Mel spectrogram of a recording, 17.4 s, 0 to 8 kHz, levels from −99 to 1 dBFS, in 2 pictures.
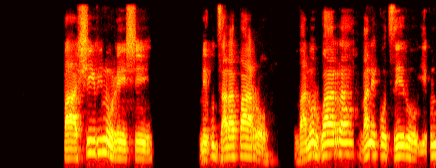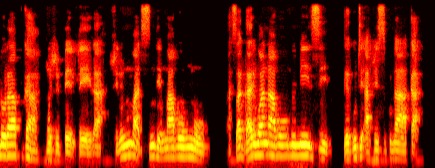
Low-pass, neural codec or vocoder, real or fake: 7.2 kHz; none; real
